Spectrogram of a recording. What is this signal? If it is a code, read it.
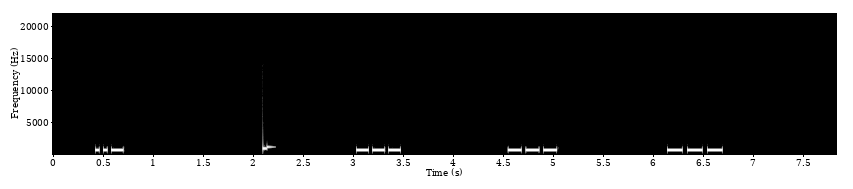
Morse code, heard as a keyed tone, about 28 wpm, spaced as for 7 wpm, 700 Hz. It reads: U OOO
